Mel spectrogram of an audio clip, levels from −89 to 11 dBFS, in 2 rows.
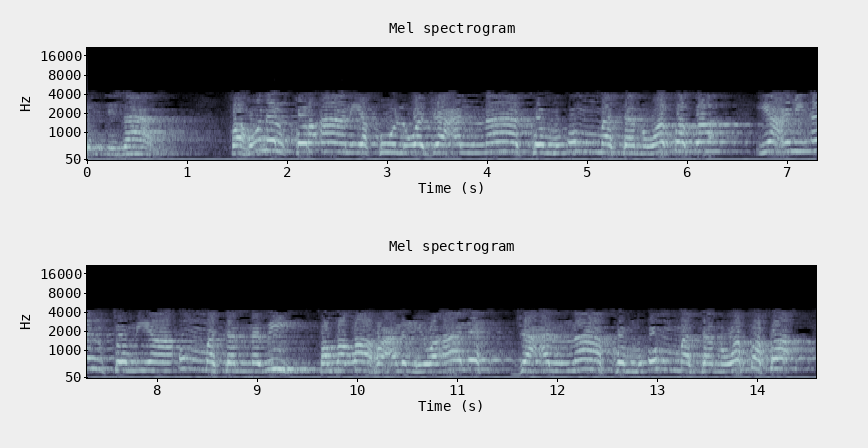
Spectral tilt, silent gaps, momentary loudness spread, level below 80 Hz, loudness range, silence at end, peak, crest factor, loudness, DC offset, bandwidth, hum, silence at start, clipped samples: -1.5 dB/octave; none; 4 LU; -58 dBFS; 1 LU; 0 s; -4 dBFS; 14 dB; -17 LUFS; 1%; 4.5 kHz; none; 0 s; under 0.1%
